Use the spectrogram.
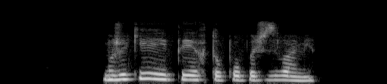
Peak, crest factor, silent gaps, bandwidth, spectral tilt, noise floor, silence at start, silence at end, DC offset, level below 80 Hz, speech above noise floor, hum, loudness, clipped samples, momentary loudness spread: -4 dBFS; 16 dB; none; 7.6 kHz; -7 dB/octave; -88 dBFS; 1.05 s; 0.75 s; under 0.1%; -62 dBFS; 70 dB; none; -19 LUFS; under 0.1%; 8 LU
